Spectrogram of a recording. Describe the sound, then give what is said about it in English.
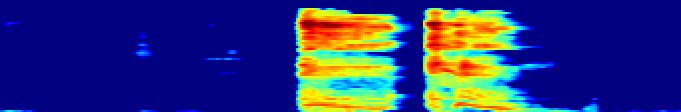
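Two loud, voiced cough bursts in quick succession, rough and throaty like heavy throat clearing, each with a wavering tone, after a short stretch of near silence. “that was an actual cough.”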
